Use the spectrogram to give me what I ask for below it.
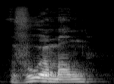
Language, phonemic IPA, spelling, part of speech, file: Dutch, /ˈvurmɑn/, voerman, noun, Nl-voerman.ogg
- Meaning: driver of a horse cart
